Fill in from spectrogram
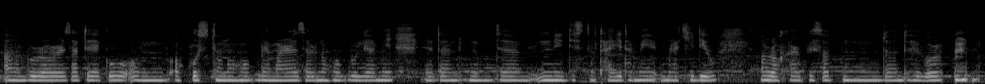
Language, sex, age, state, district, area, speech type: Assamese, female, 30-45, Assam, Charaideo, urban, spontaneous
